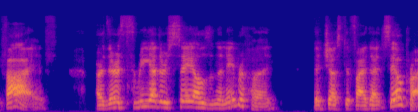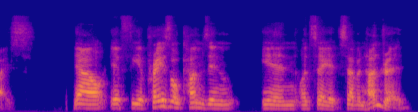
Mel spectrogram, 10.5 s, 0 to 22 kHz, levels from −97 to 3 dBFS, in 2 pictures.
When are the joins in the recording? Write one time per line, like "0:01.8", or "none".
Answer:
none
